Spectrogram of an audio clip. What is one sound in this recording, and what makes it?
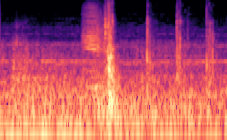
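A wooden chest thumps shut.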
